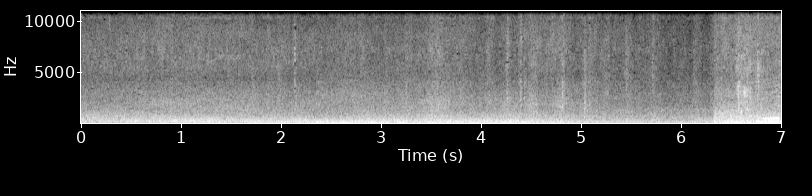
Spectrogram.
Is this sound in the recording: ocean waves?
yes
